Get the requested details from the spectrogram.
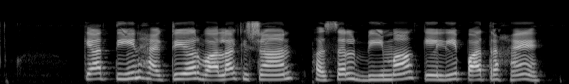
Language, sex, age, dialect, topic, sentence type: Hindi, female, 18-24, Awadhi Bundeli, agriculture, question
